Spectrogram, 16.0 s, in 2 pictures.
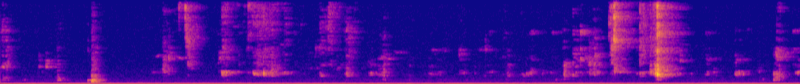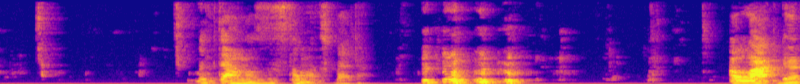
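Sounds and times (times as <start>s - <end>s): wet mouth clicks and smacks: 0.0s - 8.7s
chewing crispy food: 0.0s - 10.0s, 13.3s - 15.2s
low steady hum: 0.0s - 16.0s.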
